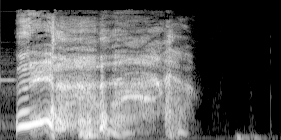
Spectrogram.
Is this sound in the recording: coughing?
yes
